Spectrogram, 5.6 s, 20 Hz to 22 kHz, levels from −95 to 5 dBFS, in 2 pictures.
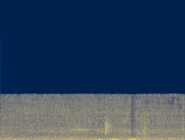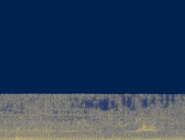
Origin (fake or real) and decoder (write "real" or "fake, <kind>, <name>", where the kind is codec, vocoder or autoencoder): fake, vocoder, WaveNeXt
